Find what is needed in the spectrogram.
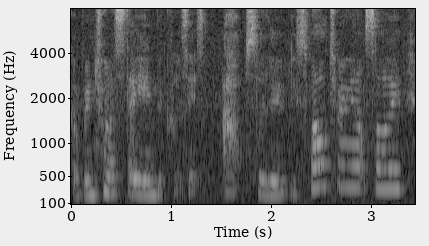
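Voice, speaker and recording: With noticeable background noise around her, a woman speaks at a moderate pace, her fairly high pitch showing ordinary variation. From West Midlands, England. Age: 30s. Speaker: crafting vlogger. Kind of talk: casual vlog chat. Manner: hesitant, many fillers.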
